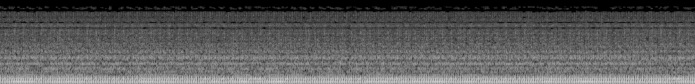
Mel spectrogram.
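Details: F430 V8 at cold idle: a quick, even, light tick of about four per second rides over the steady idle; the source of the tick is unclear.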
